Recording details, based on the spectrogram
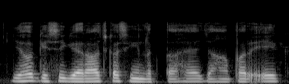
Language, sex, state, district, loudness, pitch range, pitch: Hindi, male, Uttar Pradesh, Muzaffarnagar, -23 LUFS, 135-145 Hz, 135 Hz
